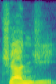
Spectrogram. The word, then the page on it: changi: provençal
